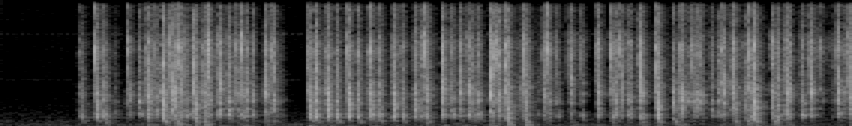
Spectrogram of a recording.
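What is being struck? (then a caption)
Mechanical keyboard with plastic keycaps. Rapid fingertip typing on a black Razer mechanical keyboard with plastic keycaps and clicky switches. After a half-second of quiet, a fast stream of sharp, bright clicks runs continuously, with a brief pause around the two-second mark before the typing resumes.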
